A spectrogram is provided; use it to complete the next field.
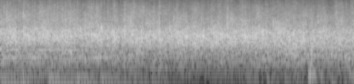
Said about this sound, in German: Der Applaus gilt natürlich auch meinen Gästen.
